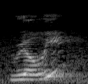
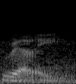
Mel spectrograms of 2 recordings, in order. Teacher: Rising tone can indicate surprise like really, and falling tone can indicate boredom like really.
